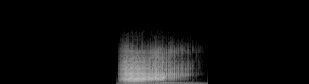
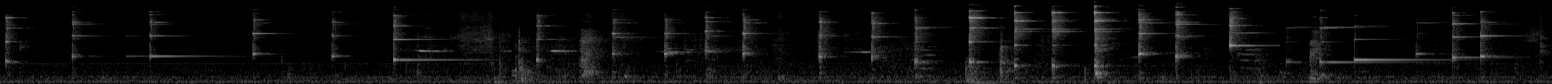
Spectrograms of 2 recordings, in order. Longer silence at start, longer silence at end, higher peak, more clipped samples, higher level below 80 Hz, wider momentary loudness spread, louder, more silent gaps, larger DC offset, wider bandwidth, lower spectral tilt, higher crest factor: first, 1.2 s vs 0 s; first, 1.15 s vs 0 s; first, -4 dBFS vs -10 dBFS; neither; first, -46 dBFS vs -68 dBFS; second, 14 LU vs 20 LU; first, -22 LUFS vs -34 LUFS; neither; neither; second, 5.2 kHz vs over 20 kHz; first, -10 dB/octave vs 0.5 dB/octave; about the same, 24 dB vs 28 dB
